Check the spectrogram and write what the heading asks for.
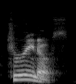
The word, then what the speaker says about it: Chirinos: Yeah, Chirinos.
